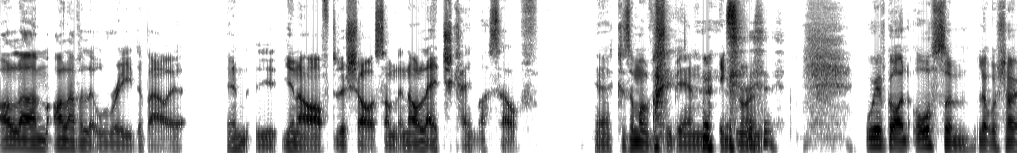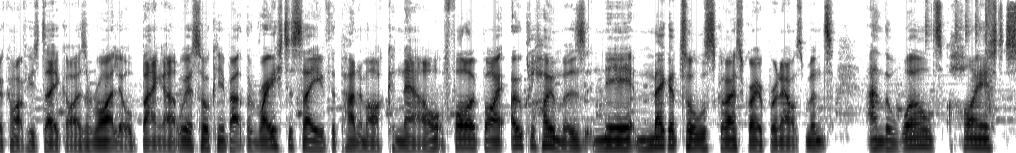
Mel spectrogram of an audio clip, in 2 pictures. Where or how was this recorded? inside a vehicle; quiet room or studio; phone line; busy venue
quiet room or studio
